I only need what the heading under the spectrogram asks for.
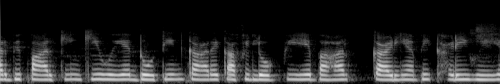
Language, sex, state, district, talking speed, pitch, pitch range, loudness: Hindi, female, Bihar, West Champaran, 225 wpm, 225 Hz, 220-230 Hz, -17 LUFS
